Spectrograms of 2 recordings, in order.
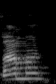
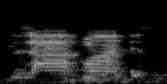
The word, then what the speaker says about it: Zama: And so, I don't want to mispronounce her name again because is it Vama? What is it? What's her name? Zama. It's almost like Da, but Zama.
